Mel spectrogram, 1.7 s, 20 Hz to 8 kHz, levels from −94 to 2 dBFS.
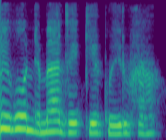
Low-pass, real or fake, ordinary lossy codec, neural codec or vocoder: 7.2 kHz; fake; none; codec, 44.1 kHz, 1.7 kbps, Pupu-Codec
